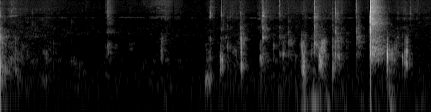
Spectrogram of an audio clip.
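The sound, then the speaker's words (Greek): Someone drinking water during a YouTube live stream: after a quiet pause, a run of soft wet sips and gulps with small mouth clicks, ending with a sharp tap and a few more swallows. No one speaks. “Πίνω και το νερό μου.”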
